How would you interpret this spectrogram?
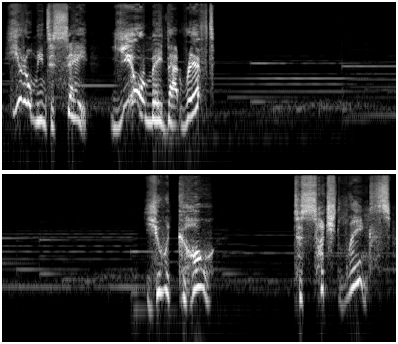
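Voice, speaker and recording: A woman's voice: on the high side, wildly swooping pitch, slow, fairly bright tone, heavily acted. A woman playing a cynical, sly scientist in an anime video game, speaking in a wry, condescending way. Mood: astonished. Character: cynical female mad scientist, sly and weary. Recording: music behind the voice.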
